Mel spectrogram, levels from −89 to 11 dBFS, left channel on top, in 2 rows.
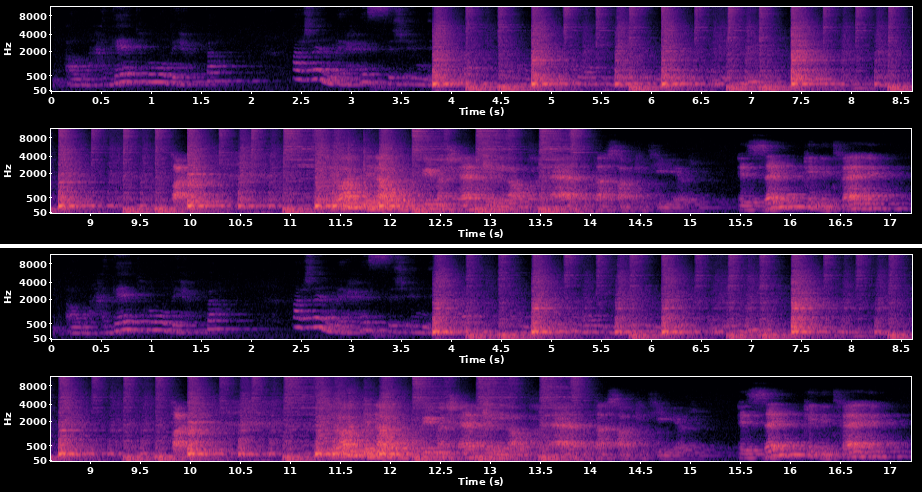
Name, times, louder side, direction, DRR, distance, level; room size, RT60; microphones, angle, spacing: voice 1, 0.1-1.7 2.4-4.3 4.5-7.2, equal, 40° left, -7 dB, 1.0 m, -44 dB
sound 1, 3.8-13.9, equal, 25° left, 0.5 m, -30 dB
voice 2, 7.8-8.3 9.8-10.8 11.3-14.9 15.5-16.8, equal, ahead, -10 dB, 1.1 m, -32 dB
5.0 x 2.1 x 2.6 m, 1.1 s
head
